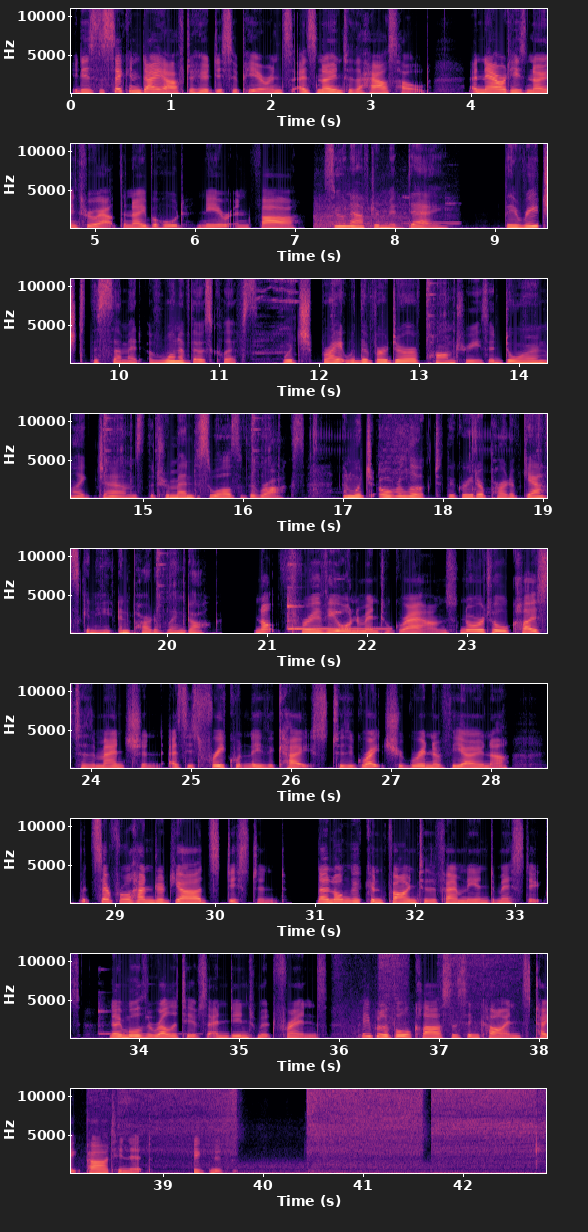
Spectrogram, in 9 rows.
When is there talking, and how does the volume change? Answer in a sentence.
The talking can be heard from 0.0 to 39.8 s, at a steady volume.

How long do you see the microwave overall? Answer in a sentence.
You can't hear the microwave here.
